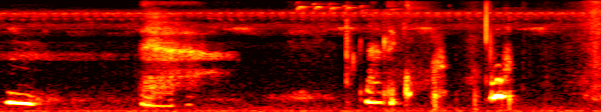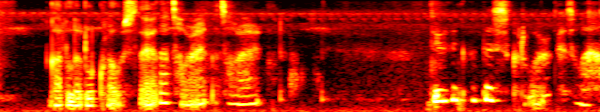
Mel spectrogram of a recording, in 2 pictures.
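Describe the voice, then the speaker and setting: A woman voicing a quirky, treasure-loving goblin in a soft ASMR roleplay, slipping between soft speech and breathy whispers, repeating words in a quaint, halting way. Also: on the high side, heavily acted. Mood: soft, absorbed. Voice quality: breathy half-whisper with creaky fry. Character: quirky, treasure-loving, mildly menacing forest goblin, speaking in third person.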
